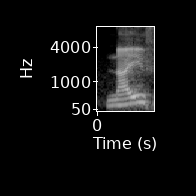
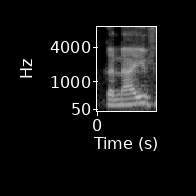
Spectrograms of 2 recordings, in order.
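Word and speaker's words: knife: हाँ, नो में के साइलेंट होता है, ये कनो नहीं पढ़ना। नॉलेज है, कनॉलेज नहीं है। नाइफ है, कनाइफ नहीं है।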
